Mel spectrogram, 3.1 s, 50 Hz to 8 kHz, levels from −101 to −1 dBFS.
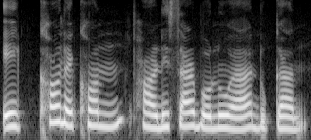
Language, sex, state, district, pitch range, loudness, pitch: Assamese, female, Assam, Sonitpur, 230-275 Hz, -13 LUFS, 250 Hz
